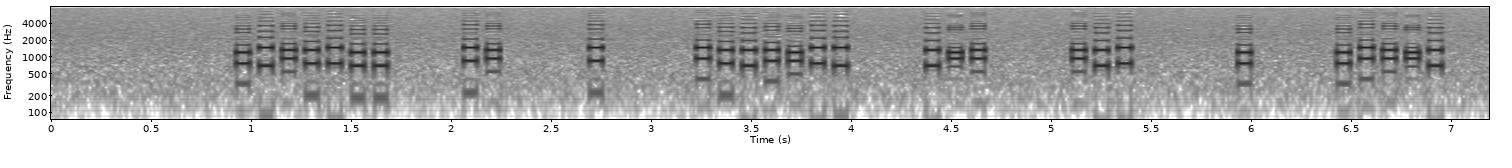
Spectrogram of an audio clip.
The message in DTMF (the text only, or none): 4305611 90 9 #528763 2*0 026 4 4#0*2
